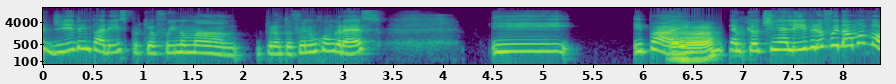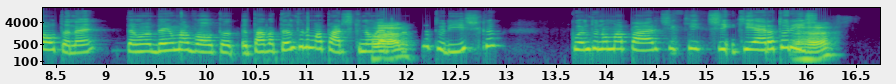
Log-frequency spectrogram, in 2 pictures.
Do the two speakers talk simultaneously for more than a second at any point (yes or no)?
no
